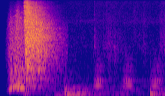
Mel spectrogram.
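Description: A whip-crack swish sound effect just after the start, loud and fading over about half a second, followed by short repeated musical notes.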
